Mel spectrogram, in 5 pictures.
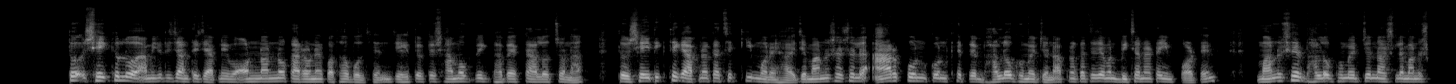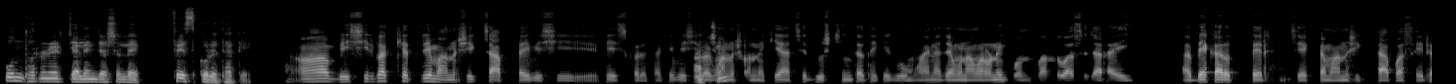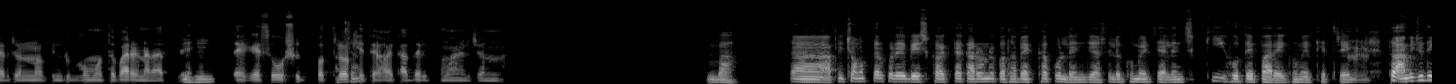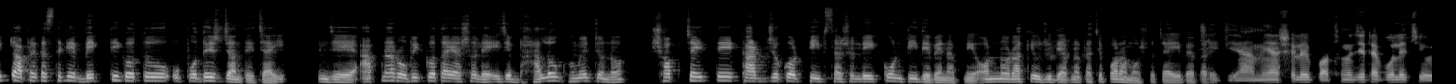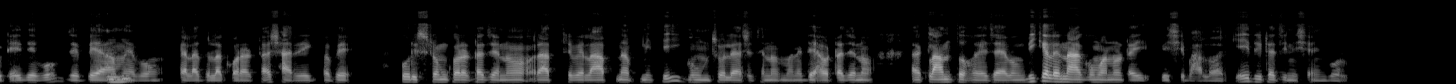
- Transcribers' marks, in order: "সেইগুলো" said as "সেইকুলো"; lip smack; horn
- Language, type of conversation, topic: Bengali, podcast, ভালো ঘুমের জন্য আপনার সহজ টিপসগুলো কী?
